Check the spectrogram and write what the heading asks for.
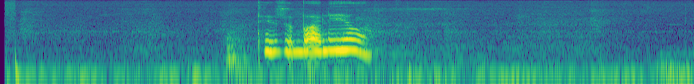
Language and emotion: Russian, sad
